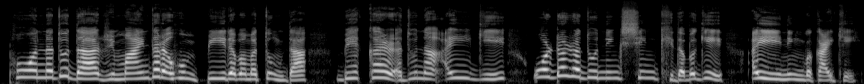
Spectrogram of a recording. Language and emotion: Manipuri, angry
